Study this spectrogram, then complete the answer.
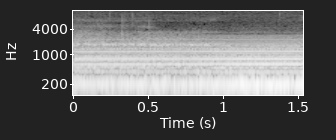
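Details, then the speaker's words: c. 1954 New Zealand Clipper 5M4 valve radio, original power transformer, drawing 140 V at 6 W: steady low buzzing AC hum, one side of filter capacitor open (crusty pins); temporary capacitor to be fitted for testing. "e one side of the filter cap is definitely open. You can hear that AC hum."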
